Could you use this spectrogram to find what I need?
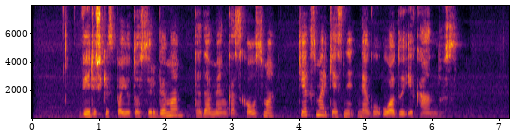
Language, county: Lithuanian, Telšiai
